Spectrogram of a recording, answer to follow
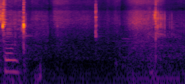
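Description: A bicycle being leaned against a metal pole: one sharp metallic click just after the start and a fainter click about a second later.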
